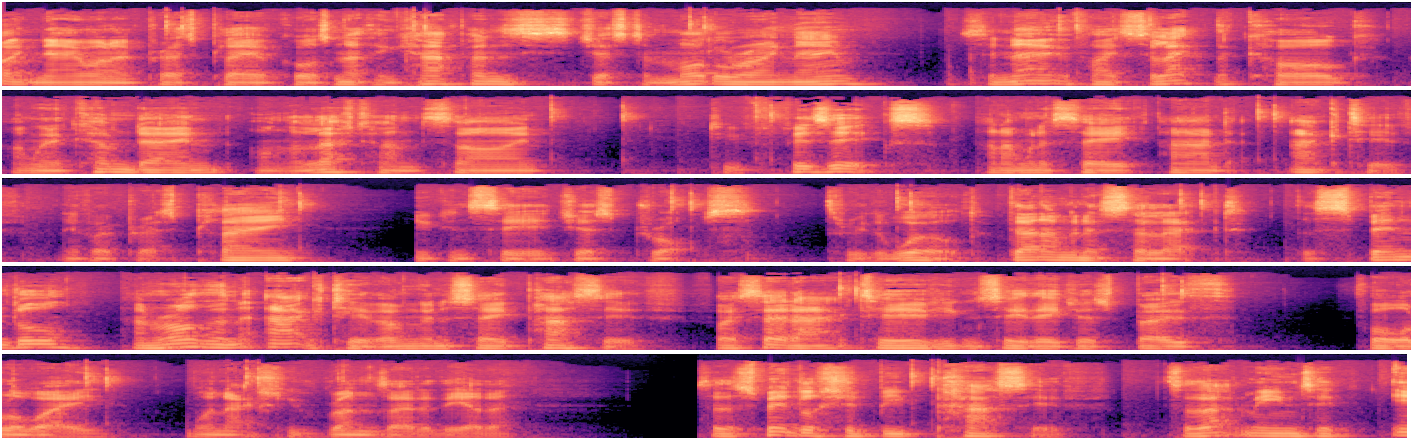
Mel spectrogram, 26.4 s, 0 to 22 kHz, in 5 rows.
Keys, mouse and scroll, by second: 0.6 click, 3.5 middle click, 4.0 right click, 7.3 click, 8.1 click, 10.0 click, 11.6 click, 15.0 right click, 19.0 click, 24.5 click.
